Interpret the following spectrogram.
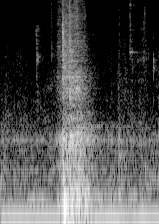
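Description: A steady low hum, with one brief soft thump and rustle about a second in.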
